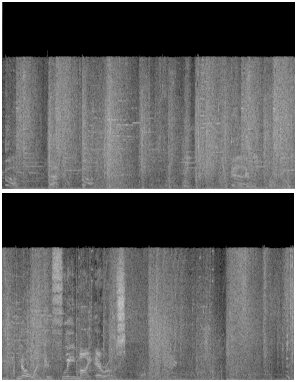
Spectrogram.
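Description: Swords slash and clang in a fight.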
